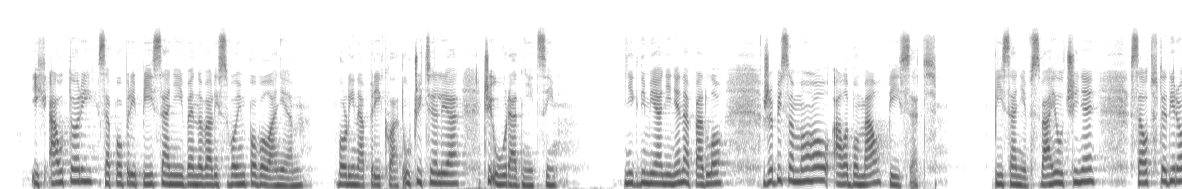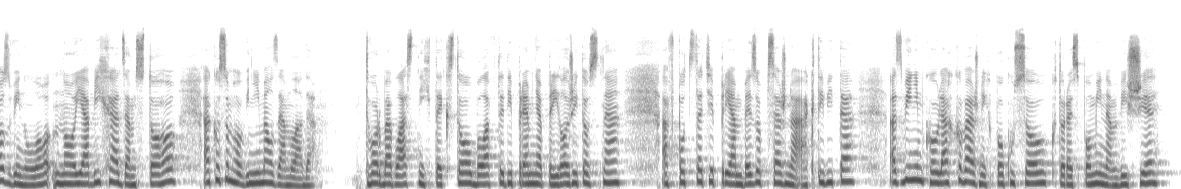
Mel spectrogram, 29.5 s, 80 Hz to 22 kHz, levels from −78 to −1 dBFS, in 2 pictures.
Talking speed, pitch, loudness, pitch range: 130 wpm, 205 Hz, -31 LUFS, 185-225 Hz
